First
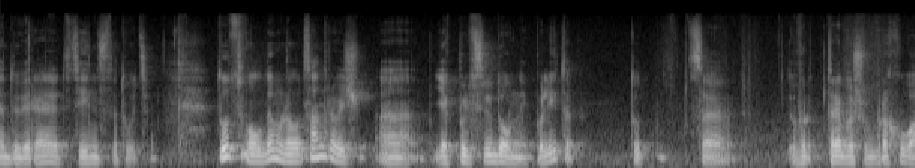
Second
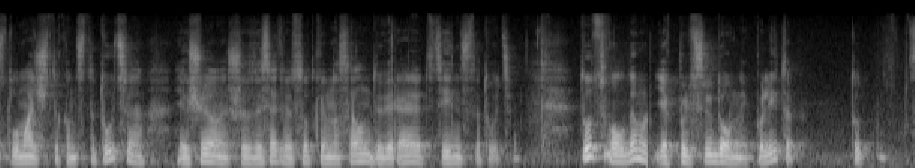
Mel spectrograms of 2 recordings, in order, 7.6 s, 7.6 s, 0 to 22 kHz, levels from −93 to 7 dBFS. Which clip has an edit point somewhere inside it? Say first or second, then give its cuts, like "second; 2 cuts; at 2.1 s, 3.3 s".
second; 2 cuts; at 3.1 s, 5.4 s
